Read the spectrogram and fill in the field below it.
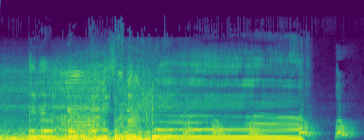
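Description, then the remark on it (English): A dog barks and yips over a bright, tuneful musical jingle with sustained harmonic tones, the music cutting off abruptly near the end before a final short sound. “I love that jingle, especially the dog.”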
